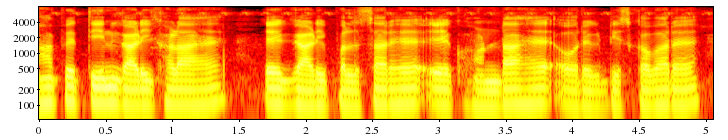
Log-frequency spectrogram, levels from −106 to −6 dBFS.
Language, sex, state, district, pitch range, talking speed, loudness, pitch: Hindi, male, Jharkhand, Deoghar, 100-105 Hz, 190 wpm, -22 LUFS, 100 Hz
